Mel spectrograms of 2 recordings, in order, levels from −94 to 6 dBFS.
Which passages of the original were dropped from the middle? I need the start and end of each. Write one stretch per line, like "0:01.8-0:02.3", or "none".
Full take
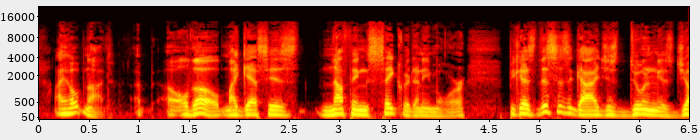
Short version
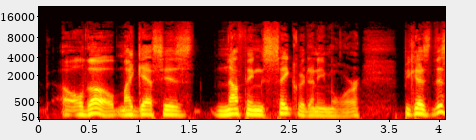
none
